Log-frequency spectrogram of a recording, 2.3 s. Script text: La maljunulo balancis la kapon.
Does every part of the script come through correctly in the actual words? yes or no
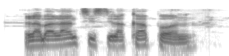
no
